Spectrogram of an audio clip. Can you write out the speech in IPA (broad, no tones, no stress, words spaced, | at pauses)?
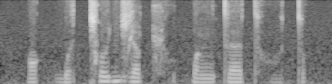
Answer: ɒkɡ͡bʌǀʊd͡ʑɑ ʈ͡ʂʰʊk͡pʌŋtɜtʰɔ̤t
